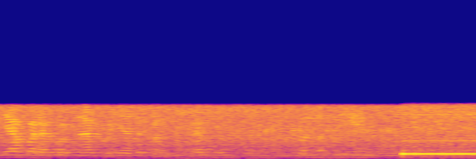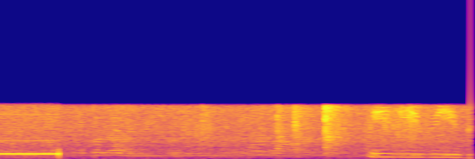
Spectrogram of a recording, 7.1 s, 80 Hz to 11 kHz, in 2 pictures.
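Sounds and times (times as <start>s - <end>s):
steady low-pitched telephone beep: 3.1s - 4.1s.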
